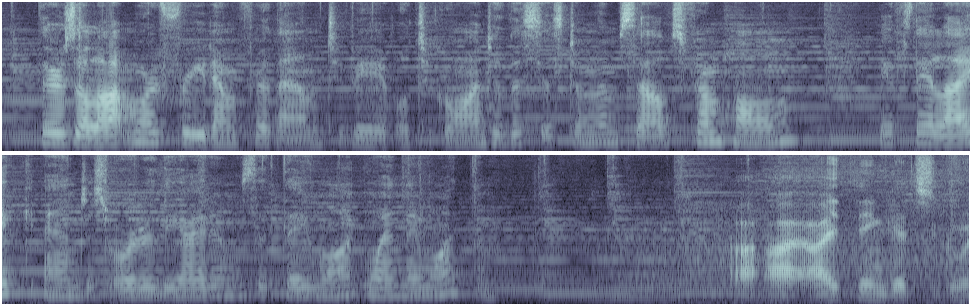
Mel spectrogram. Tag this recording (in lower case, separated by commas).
music, speech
